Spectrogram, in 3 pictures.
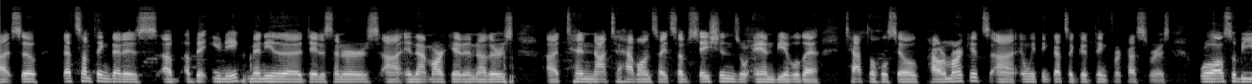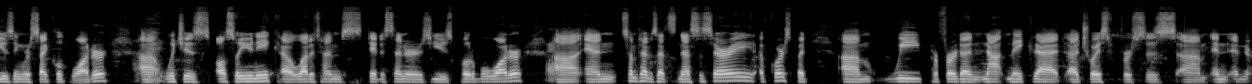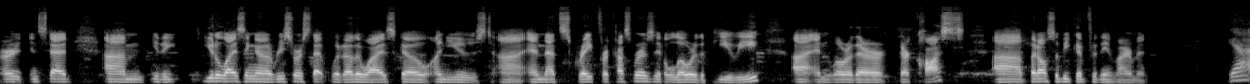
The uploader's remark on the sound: JSA TV LIVE at PTC’23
